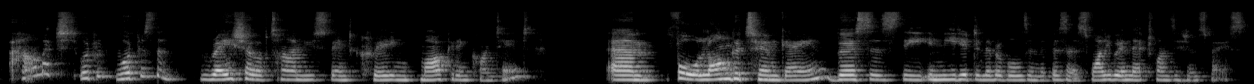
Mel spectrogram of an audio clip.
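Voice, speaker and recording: Croaky-voiced woman asking a question. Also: medium pitch, a little mellow. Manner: apologetic, hesitant questioner. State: croaky, hoarse voice. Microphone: video call. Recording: echoey room on a video call.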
